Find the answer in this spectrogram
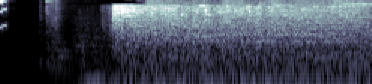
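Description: Cinematic explosion sound effect from an animated outro: a short metallic click, then a deep rumble that swells about three-quarters of a second in into a loud, steady rush of noise.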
